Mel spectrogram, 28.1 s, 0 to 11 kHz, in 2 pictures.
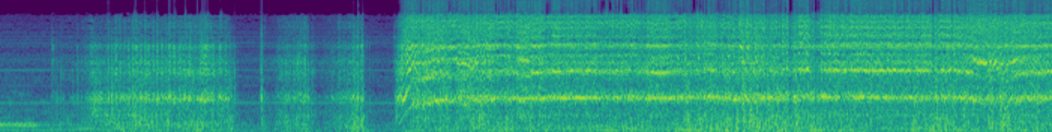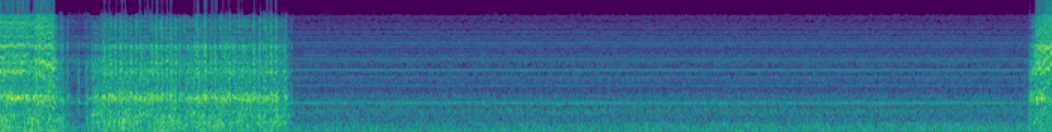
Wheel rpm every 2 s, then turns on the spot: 10, 30, 70, 220, 230, 230, 230, 80, 40, 0, 0, 0, 0, 10.
0-2 14-18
